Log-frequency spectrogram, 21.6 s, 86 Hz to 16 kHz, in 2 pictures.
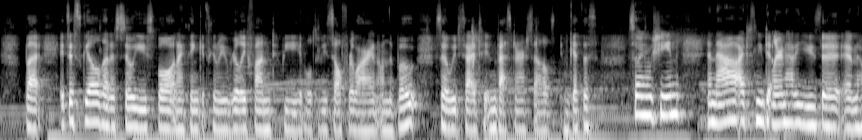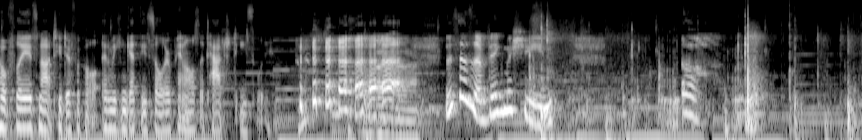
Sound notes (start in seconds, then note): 14.6 laughing; 18.4 lighthearted music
